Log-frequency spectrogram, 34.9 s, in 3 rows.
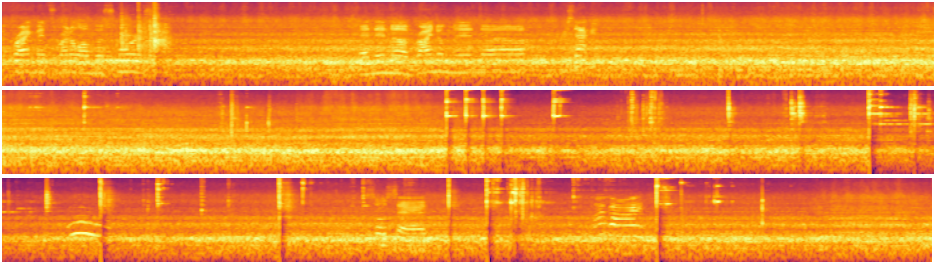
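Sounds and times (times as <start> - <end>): steady hum: 0.0 - 34.9
hammer striking steel on anvil: 12.0 - 13.2, 17.2 - 18.8, 22.5 - 24.6, 31.5 - 32.4.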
